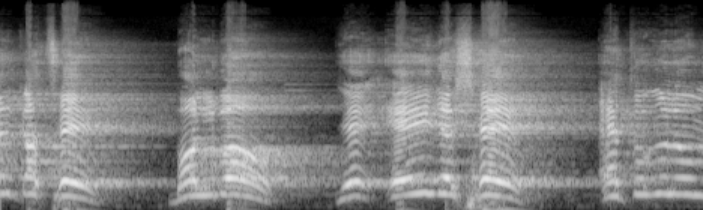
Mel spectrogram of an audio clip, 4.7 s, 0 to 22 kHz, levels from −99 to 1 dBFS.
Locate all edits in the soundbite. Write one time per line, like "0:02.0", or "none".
none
